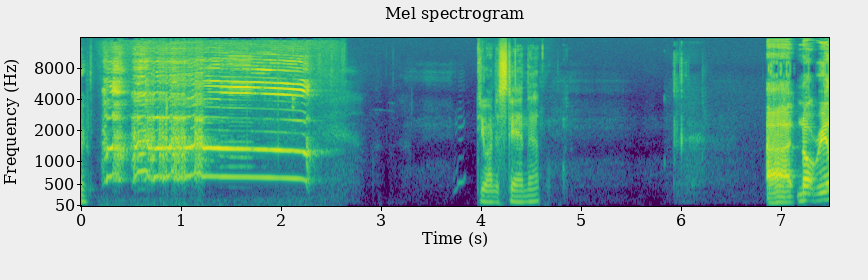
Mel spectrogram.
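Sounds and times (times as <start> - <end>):
speech: 0.0 - 0.4, 4.0 - 4.7, 6.8 - 7.4
rooster crowing: 0.2 - 2.6.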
